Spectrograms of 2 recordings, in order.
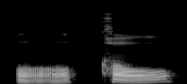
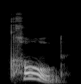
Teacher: Cool has the long oo sound, cool, with a dark L, and cold has the long O, like no, don't go. When we connect the long O to the dark L, coal, it changes the sound.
